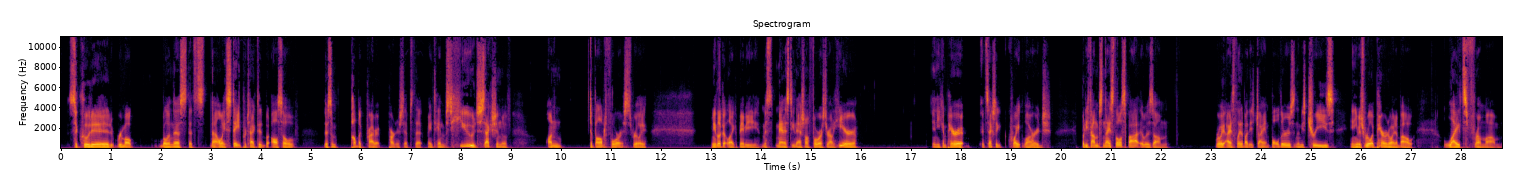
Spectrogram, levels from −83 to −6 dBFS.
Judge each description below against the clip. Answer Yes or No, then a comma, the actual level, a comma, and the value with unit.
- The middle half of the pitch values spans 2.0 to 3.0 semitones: No, average, 5.1 semitones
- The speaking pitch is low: Yes, very low, 90 Hz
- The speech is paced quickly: No, average, 150 wpm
